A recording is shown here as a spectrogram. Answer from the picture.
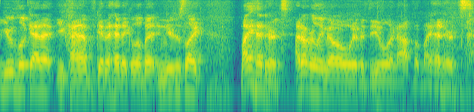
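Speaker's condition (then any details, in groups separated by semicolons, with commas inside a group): No condition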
